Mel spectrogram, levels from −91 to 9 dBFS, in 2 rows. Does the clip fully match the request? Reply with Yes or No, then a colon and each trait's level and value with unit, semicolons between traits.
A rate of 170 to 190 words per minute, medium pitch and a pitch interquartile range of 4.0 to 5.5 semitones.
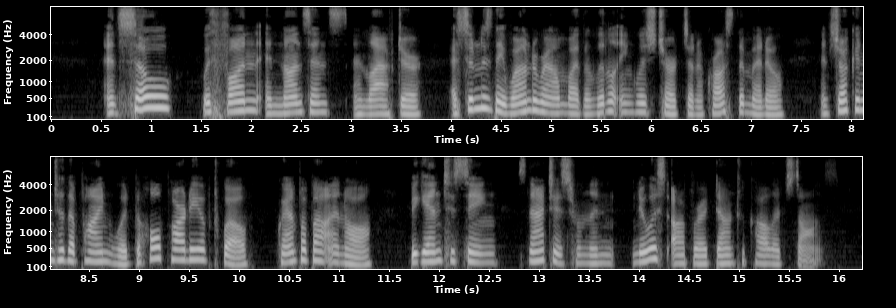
Yes: average, 180 wpm; medium, 180 Hz; average, 4.7 semitones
